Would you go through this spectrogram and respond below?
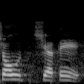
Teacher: এই ওকারটা উ এর মত উচ্চারণ হবে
